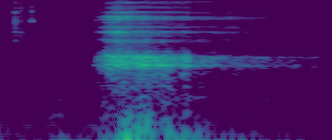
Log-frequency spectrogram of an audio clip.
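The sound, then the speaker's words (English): A single deep breath during a guided prayer breathing exercise, soft and airy, swelling and then fading over about a second, with no talk. “Let's breathe together three times. Inhale love.”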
